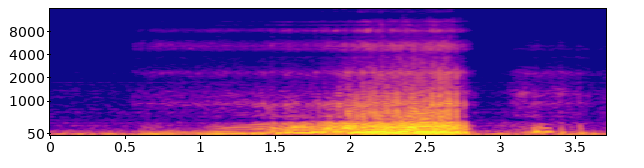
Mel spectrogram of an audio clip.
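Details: Snoring: one long, loud, building rattling snore on breathing in, ending abruptly.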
